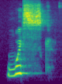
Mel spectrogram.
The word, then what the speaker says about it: whisk: I just say whisk whisk the H is silent W whisk again if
